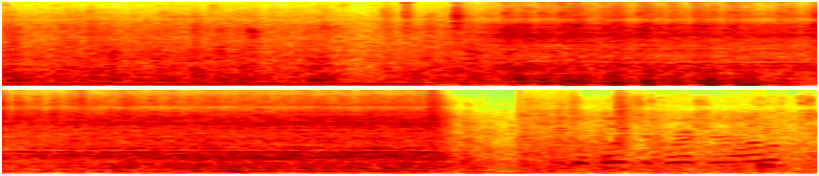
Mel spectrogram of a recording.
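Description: Boat's outboard motor humming, which cuts out about two seconds in; then a loud rough grinding scrape for about four seconds that stops suddenly, the hull running aground on the shallow riverbank.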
